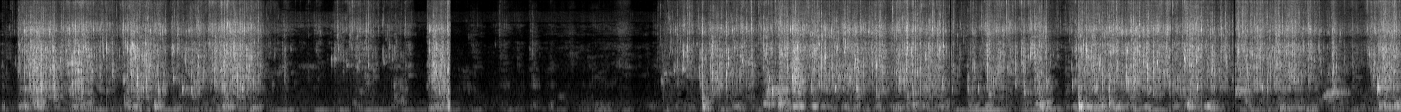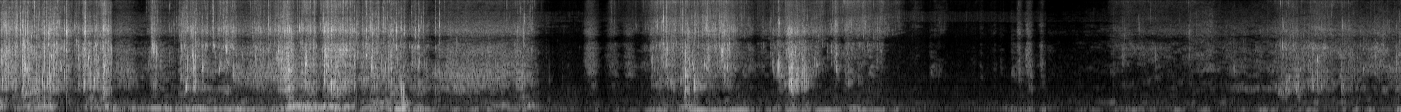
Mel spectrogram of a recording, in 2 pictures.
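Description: Dry powdered red dirt poured in a stream into a tub of muddy water: a hissing, splashy pour in several long runs with short breaks. Near the end, a quieter wet squelching as hands work the mud.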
